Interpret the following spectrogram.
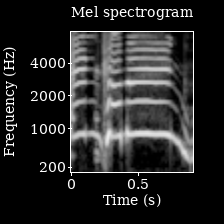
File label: "Incoming", American; Speech; Worms Armageddon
